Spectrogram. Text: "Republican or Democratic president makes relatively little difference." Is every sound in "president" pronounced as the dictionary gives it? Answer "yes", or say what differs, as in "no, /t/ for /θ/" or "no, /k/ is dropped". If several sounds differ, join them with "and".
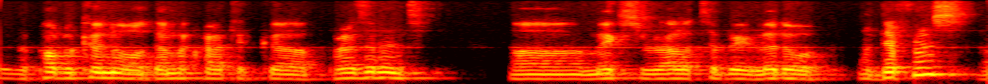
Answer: yes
